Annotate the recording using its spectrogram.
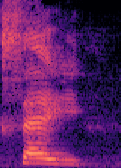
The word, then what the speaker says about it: sei: Well, in some ways, like the Italian, like sei, that you have to hear both syllables of it.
